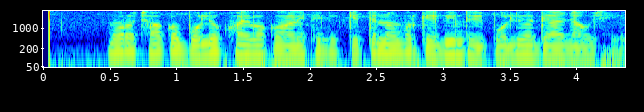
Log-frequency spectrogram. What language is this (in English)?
Odia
